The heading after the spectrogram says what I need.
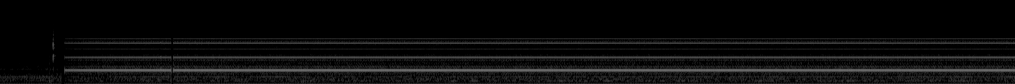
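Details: Steady, reedy buzz from the speaker of an FrSky Taranis radio transmitter, caused by RF interference when a module is installed in the rear JR port. Ferrite cylinders on the cables largely remove it; this is the before-fix buzz.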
